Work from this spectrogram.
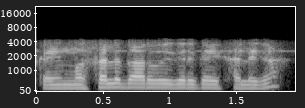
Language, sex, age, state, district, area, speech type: Marathi, male, 30-45, Maharashtra, Gadchiroli, rural, conversation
